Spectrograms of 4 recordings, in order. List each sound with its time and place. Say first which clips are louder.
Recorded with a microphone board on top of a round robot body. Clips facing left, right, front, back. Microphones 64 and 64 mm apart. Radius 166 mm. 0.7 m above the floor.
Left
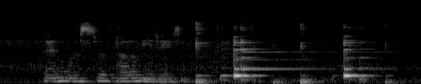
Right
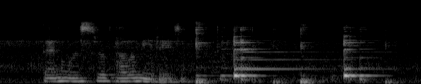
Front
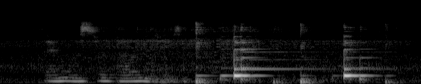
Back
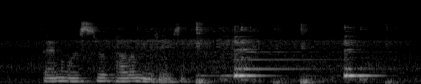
0.4 s a woman speaking: right 2 dB, back 6 dB; 160° right, 1.6 m
2.0 s dishes clattering: left 4 dB, front 9 dB; 10° left, 1.8 m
